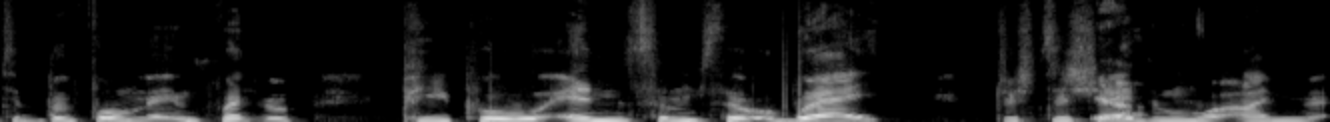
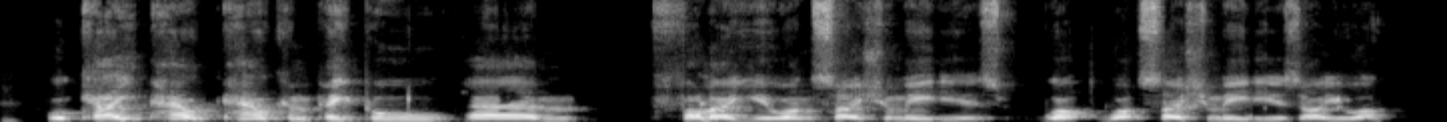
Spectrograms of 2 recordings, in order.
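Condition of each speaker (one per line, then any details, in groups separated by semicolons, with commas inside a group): Cerebral palsy
No condition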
